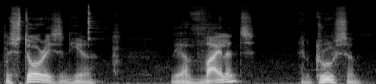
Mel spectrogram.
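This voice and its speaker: An actor playing a gentle, principled professor in a period audio play. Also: male voice, sits low, expressive, a little slow, husky, full character voice. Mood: disapproving. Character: gentle, principled German professor, a grown man.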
